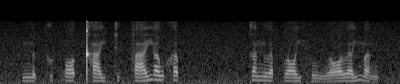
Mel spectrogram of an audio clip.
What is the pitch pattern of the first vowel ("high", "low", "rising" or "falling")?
low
